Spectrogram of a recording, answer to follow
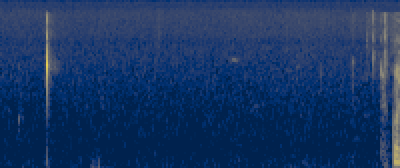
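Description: A single short, sharp click about half a second in, then near silence.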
